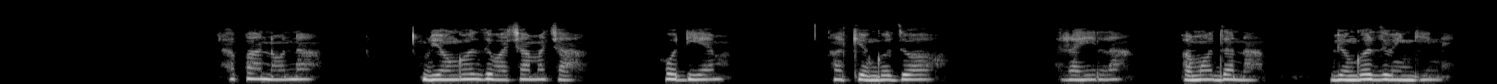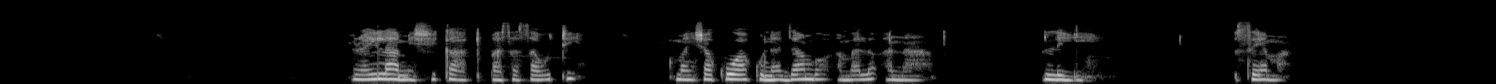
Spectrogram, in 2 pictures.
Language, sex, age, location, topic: Swahili, female, 18-24, Nakuru, government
